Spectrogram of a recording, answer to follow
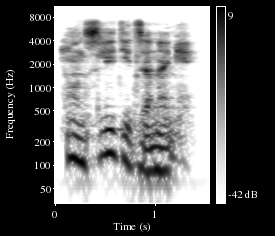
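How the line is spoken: Whispered. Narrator (Russian): прошептал Зинга

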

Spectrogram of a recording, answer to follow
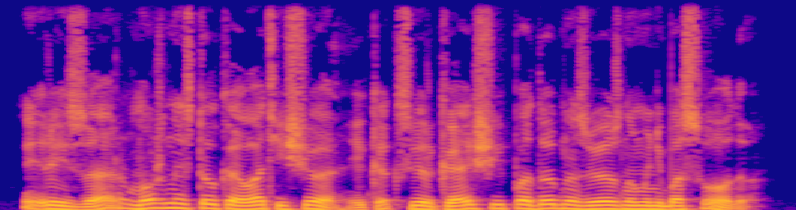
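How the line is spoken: Thoughtful. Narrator (Russian): задумчиво произнес Харальд

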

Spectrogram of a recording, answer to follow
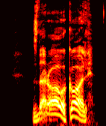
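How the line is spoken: Hoarse. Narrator (Russian): хрипло сказал Семен

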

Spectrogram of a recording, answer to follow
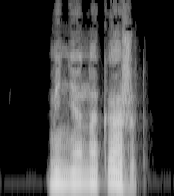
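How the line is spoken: Quiet girl. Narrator (Russian): тихо сказала девушка

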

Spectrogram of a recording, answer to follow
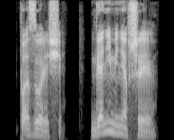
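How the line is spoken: Reluctant laugh. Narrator (Russian): Она нехотя рассмеялась

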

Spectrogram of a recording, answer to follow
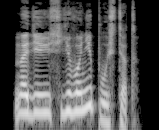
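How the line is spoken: Grumbling. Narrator (Russian): проворчала

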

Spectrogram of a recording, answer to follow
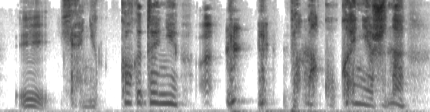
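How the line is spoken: Breaking, faltering whisper. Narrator (Russian): Срывающимся шепотом пробормотал он

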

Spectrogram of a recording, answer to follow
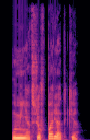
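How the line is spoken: Calm, soothing. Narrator (Russian): произнесла она спокойно, как няня на детской площадке, пытающаяся утешить истеричного ребенка

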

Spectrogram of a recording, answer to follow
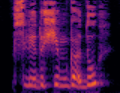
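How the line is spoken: Sobbing aunt. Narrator (Russian): всхлипнула тетя

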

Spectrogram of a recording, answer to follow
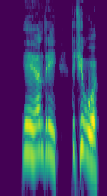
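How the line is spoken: Worried question. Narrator (Russian): взволнованно спросил Богдан

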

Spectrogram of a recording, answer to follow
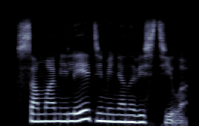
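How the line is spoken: Hoarse question, croaking laugh. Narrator (Russian): хрипло спросил мужчина и каркающе рассмеялся

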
